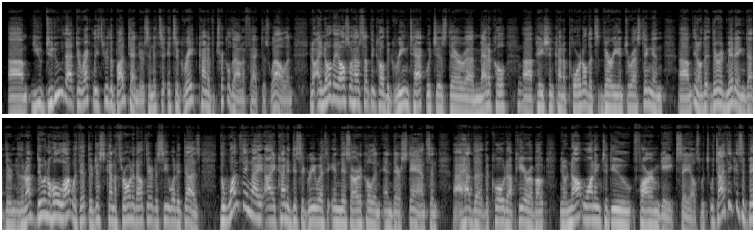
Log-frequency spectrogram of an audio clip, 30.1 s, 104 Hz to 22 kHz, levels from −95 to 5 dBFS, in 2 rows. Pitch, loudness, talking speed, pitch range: 145 Hz, -30 LUFS, 235 wpm, 125-165 Hz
